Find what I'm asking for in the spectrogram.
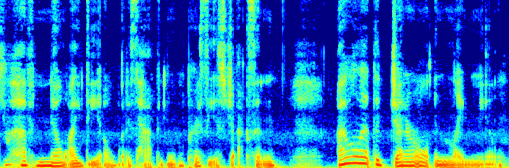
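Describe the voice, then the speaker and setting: A gloating monstrous villain voiced by a woman narrator who drawls his threats slowly and laughs coldly. The voice is dark and mellow, a little husky. The recording is close and dry, with no room sound. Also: lowish voice, big pitch swings, dry recording, muffled recording, exaggerated voice. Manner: slow, menacing, with cold laughs. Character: gloating monstrous male villain doctor, cruel and smug. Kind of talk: audiobook character voice.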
